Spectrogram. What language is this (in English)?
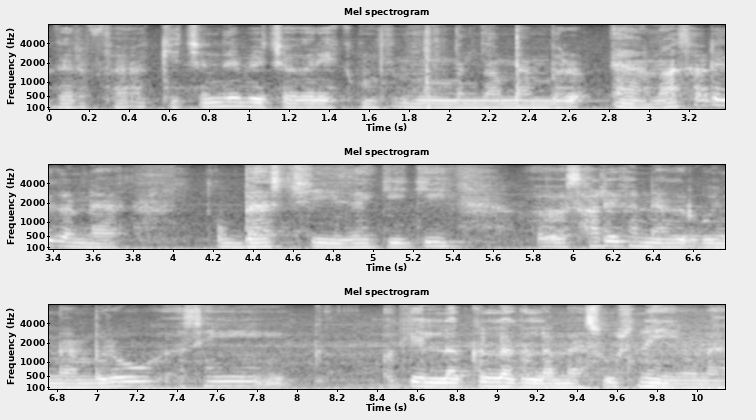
Dogri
